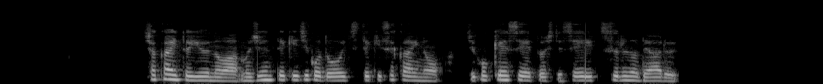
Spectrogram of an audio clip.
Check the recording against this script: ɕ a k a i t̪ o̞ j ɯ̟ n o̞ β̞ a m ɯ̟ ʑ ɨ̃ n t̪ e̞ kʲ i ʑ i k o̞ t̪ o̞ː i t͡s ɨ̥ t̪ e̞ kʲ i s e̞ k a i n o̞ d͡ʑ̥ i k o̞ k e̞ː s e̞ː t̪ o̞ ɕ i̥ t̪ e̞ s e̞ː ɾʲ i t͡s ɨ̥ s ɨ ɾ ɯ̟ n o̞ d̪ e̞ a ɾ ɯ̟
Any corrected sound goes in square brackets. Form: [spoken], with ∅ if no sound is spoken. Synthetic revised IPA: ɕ a k a i t̪ o̞ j [ɯ̟ː] n o̞ β̞ a m ɯ̟ ʑ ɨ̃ n t̪ e̞ kʲ i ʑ i k o̞ [d̪] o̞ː i t͡s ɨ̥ t̪ e̞ kʲ i s e̞ k a i n o̞ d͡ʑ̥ i k o̞ k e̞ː s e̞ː t̪ o̞ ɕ i̥ t̪ e̞ s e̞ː ɾʲ i t͡s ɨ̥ s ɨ ɾ ɯ̟ n o̞ d̪ e̞ a ɾ ɯ̟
